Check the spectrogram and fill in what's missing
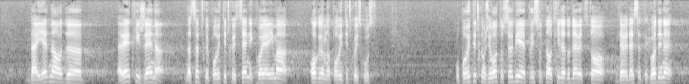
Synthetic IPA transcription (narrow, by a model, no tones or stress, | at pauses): d̪aje̞jed̪nao̞d̪ | ɾe̞ːt̪kixʒe̞ːna̰nasr̩psko̞jpo̞lit̪it͡ʃko̞jst̪se̞niko̞jaimao̞ɡɾomno̞po̞lit̪it͡ʃko̞iskuːst̪ʋo | upo̞lit̪it͡ʃko̞mʒiʋo̞t̪usr̩bije̞jepɾisuːt̪naod̪xiʎad̪ud̪e̞ʋet̪st̪o̞d̪e̞ʋe̞d̪e̞se̞t̪e̞ɡo̞d̪ine̞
